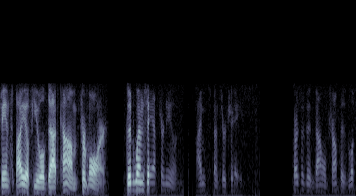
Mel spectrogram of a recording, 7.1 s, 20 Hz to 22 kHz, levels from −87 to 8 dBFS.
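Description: Throughout, the speech has passed through the AMR narrowband mobile codec, which fits its 7.4 kbps mode. A pulse-driven vocal tract model rebuilds the signal inside a 300 Hz to 3.4 kHz line band. The codec damage is plainly audible: thin, buzzy, synthetic speech with nothing above that band.

From 1.72 to 1.83 s come lost AMR speech frames. Radio errors left the decoder without valid data, so it repeated its last pitch and vocal tract settings at falling gain. The result is a drawn-out, fading smear of about 40 ms that points to two missing frames.

At 2.97 s a sudden gain jump drops the level by about 24 dB and stays down until the end at 7.12 s. The likely cause is a gain setting or bit shift applied instantly without a ramp. Speech and background noise fall together in a single step.

At 4.64 to 4.72 s another lost AMR speech frame occurs, consistent with a single 20 ms frame failing its checksum. 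The concealment repeats the previous settings briefly, giving a short dip and warble before the quieter speech returns, rough for a moment.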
